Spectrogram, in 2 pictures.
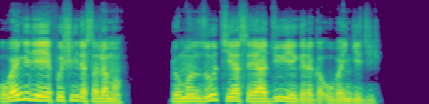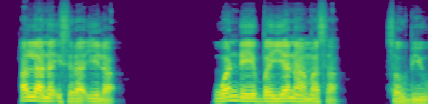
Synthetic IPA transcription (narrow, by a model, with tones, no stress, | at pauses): ʔʊ˨bɐ˦ŋɡʲɪ˦d͡ʒiː˨jaː˦ɸi˦ʃiː˦da˨sɐ˦lɐ˦mɐ˨ | doː˨mɪ˦nzuː˦t͡ʃɪ˨jaː˦sa˨jaː˦d͡ʒu˦jeː˨ɡa˨dɐ˨ɡa˨ʔʊ˨bɐ˦ŋɡʲɪ˦d͡ʒiː˨ | ʔa˦lːaː˨na˦ʔɪ˨sɾaː˦ʔiː˦la˨ | wɐ˦nda˨ja˦bɐ˨jːɐ˦naː˨mɐ˦sa˨ | sa˦wbɪ˦juː˦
